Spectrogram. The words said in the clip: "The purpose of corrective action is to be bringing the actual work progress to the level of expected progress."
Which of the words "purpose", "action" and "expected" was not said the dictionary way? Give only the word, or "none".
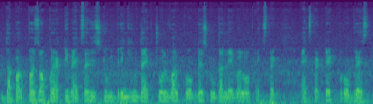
none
